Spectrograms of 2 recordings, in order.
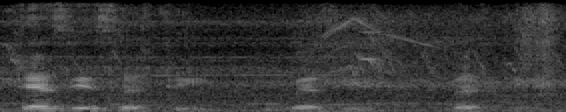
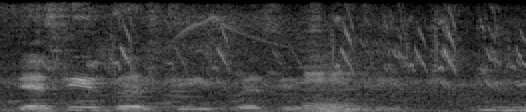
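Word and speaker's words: Jaisi Drasti Vaisi Srasti: Sinaji, is going to speak next episode of Jesse Sasti Vesi Dusty. Or, I must say it correctly, Jesse Dusty Vesi Sasti.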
